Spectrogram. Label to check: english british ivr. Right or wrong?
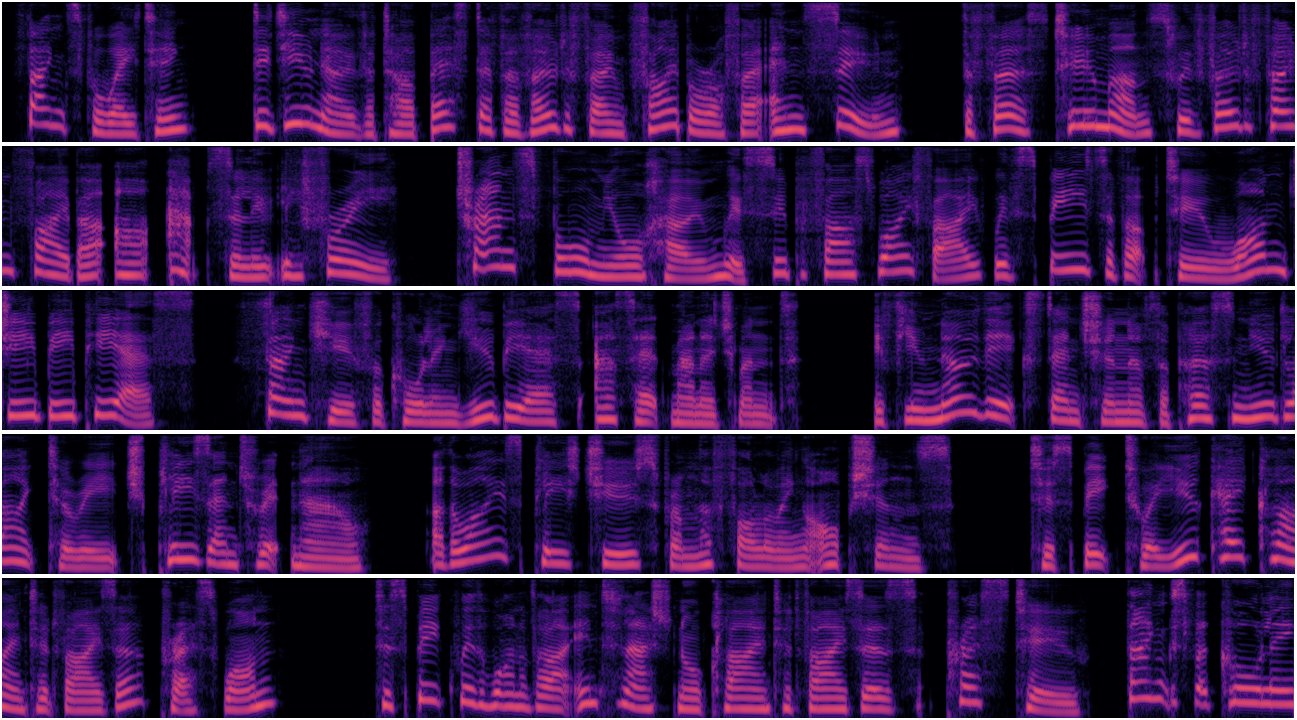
Right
